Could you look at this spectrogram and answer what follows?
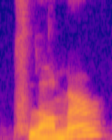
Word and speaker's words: plumber: 1, when there is MB, like in plumber, bomb, chrome.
